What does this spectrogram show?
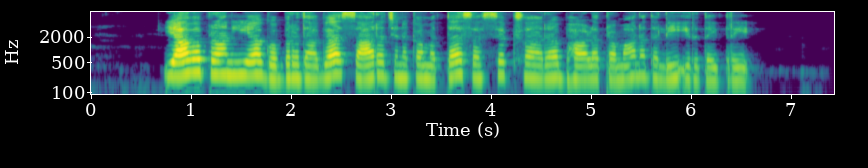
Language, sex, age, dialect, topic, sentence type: Kannada, female, 25-30, Dharwad Kannada, agriculture, question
